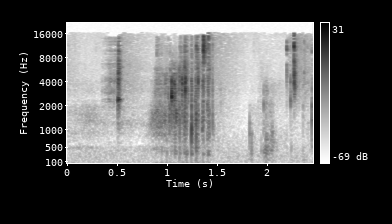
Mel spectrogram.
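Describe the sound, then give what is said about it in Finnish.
A slurp of tea: a short, airy sucking burst, followed by a few small wet mouth clicks and a quiet swallow, with no one talking. “Nyt tulee hörppäys. Piti tulee muuta, mutta mä teosin, että nyt on ehkä syytä ottaa vähän teetä.”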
